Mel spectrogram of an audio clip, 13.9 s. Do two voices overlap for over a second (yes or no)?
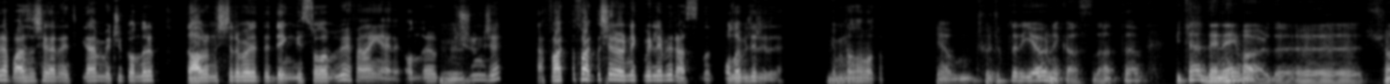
no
